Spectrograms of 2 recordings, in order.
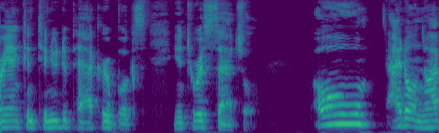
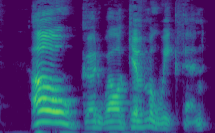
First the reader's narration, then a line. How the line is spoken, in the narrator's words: he said with a chuckle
